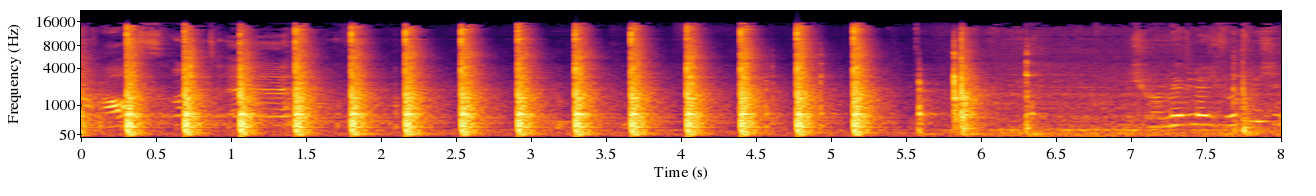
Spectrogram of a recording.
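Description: A heavy hammer bangs in a fast, steady rhythm, around fifteen loud strikes in a row, then stops as a voice briefly speaks at the end.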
